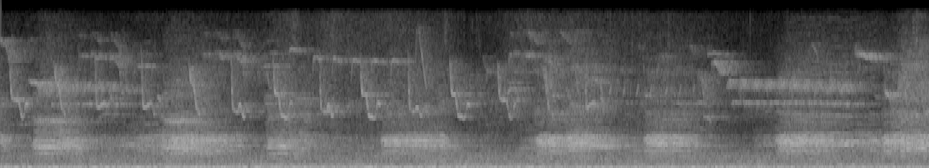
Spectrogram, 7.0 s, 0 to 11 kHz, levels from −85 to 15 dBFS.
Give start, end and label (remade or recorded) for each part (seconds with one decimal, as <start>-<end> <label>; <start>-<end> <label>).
0.0-7.0 recorded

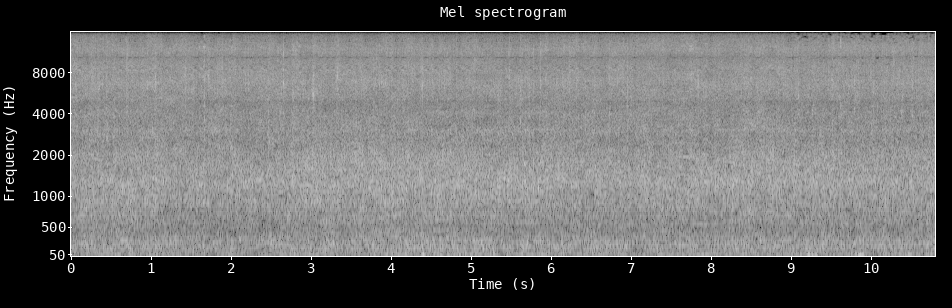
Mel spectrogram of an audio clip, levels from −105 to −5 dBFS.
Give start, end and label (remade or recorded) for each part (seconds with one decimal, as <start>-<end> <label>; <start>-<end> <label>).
0.0-9.0 remade; 9.0-10.8 recorded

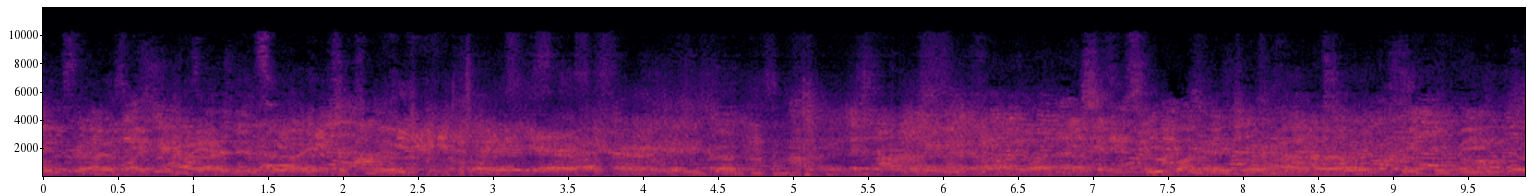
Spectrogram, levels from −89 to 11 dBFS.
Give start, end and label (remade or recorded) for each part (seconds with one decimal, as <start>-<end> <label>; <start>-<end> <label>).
0.0-2.5 recorded; 2.5-6.3 remade; 6.3-9.9 recorded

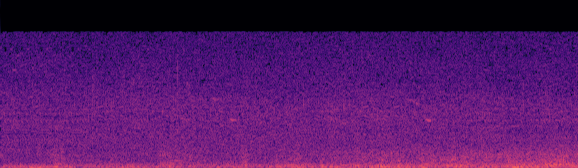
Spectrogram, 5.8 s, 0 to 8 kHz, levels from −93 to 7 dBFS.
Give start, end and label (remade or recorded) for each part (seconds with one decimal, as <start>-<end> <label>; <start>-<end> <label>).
0.0-1.7 remade; 1.7-3.0 recorded; 3.0-4.0 remade; 4.0-4.7 recorded; 4.7-5.8 remade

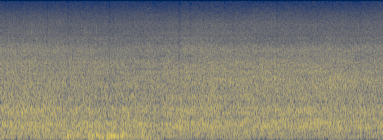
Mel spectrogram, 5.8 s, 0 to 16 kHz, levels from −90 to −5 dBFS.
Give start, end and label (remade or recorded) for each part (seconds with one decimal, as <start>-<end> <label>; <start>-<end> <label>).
0.0-2.0 recorded; 2.0-5.8 remade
